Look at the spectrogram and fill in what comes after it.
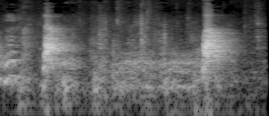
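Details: Pet dogs, jokingly called a wolf pack, bark at a squirrel; two sharp, loud single barks about two seconds apart, with a man's voice asking about the squirrel in between.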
